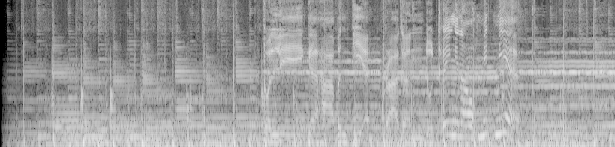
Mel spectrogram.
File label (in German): Türkisch Mann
